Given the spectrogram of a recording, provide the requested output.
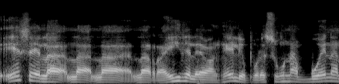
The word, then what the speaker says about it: evangelio: Junto eu y ángelos solo que, bueno, en griego cuando van pegadas esas tres se pronuncia F, la EU como F, entonces evangelio, ¿ya?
